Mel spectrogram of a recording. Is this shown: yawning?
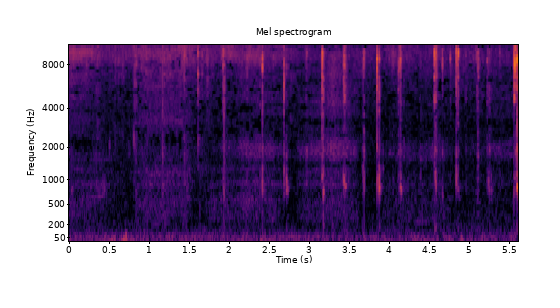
no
